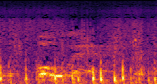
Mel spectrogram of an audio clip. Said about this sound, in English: they heard a horse approach and stop outside.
